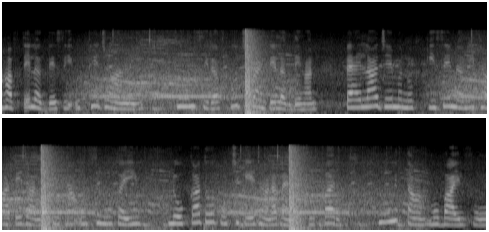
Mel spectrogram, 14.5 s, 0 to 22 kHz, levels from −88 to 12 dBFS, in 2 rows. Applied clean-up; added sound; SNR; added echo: none; Crowd + Gunshot, gunfire; 0 dB; none.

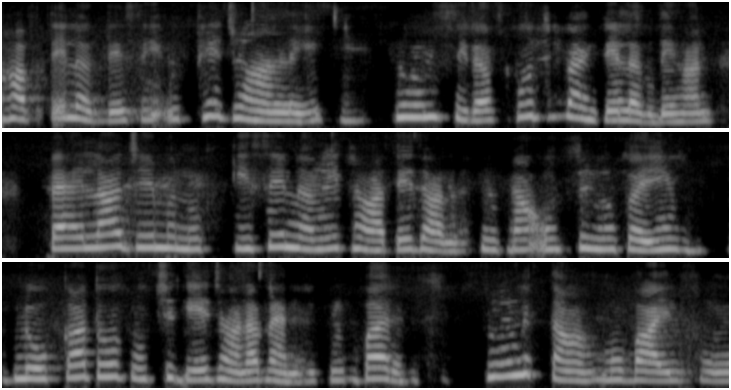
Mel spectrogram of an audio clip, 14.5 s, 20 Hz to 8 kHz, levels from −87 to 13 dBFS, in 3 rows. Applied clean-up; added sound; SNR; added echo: neural mask model Resemble Enhance denoiser.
